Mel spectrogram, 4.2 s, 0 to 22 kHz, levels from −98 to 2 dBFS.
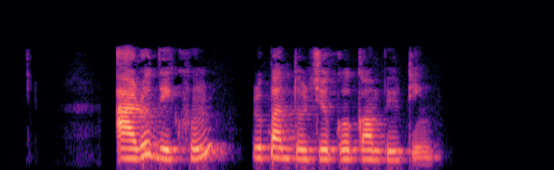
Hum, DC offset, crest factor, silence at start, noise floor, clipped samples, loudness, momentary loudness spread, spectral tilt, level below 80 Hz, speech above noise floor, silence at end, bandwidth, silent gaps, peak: none; under 0.1%; 20 dB; 0.85 s; -69 dBFS; under 0.1%; -21 LUFS; 13 LU; -5 dB/octave; -66 dBFS; 49 dB; 0.9 s; 8.2 kHz; none; -2 dBFS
